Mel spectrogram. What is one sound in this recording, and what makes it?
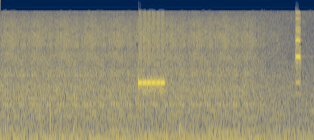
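A fare machine beeps once.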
